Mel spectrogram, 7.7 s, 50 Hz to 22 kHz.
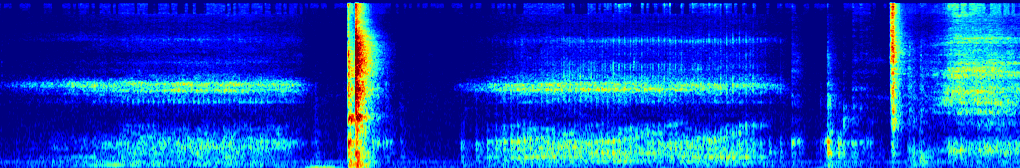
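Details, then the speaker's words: Heljan Class 23 model locomotive, sent in for running slow and clunky, after fitting a 3D-printed gearbox drive gear: thin, high buzzing whir with rough, gritty edge between pauses and clicks; noise disliked, printed gear suspected. "And I've had gears 3D printed before, and yeah, it's just not the same. I don't like that noise."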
